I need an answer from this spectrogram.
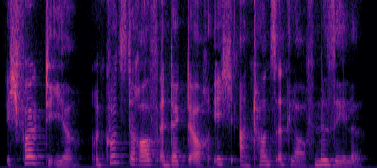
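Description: A woman narrating a first-person fantasy audiobook in a wry, measured manner. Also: mid-range voice, animated.

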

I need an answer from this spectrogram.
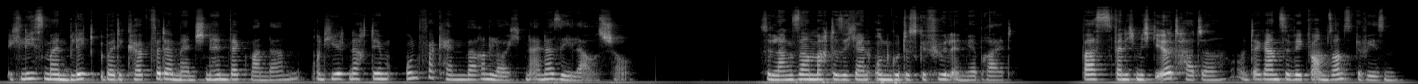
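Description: A woman narrating a first-person fantasy audiobook in a wry, measured manner. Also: fairly high pitch, steady tone, darkish tone.

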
